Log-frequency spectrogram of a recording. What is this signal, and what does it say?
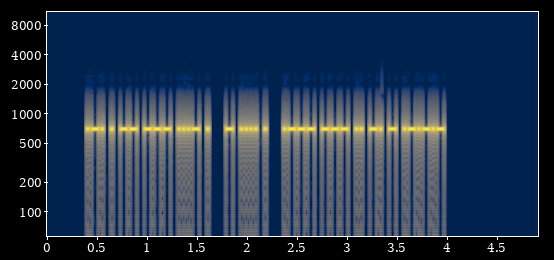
Morse code, heard as a keyed tone, about 50 wpm, 700 Hz. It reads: REMOVE THE JOINT.
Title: Sentences from Top 1300 Words 50wpm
